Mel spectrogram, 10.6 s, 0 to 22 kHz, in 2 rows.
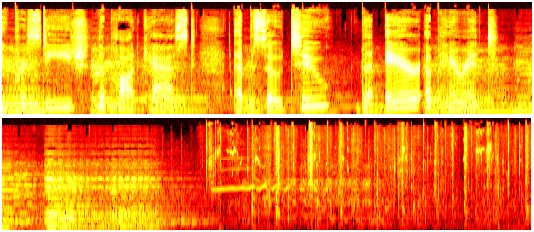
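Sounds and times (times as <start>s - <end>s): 
speech: 0.0s - 5.2s
horse whinnying: 7.4s - 10.5s
horse-drawn coach hooves clattering on a northern road: 7.4s - 10.5s.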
